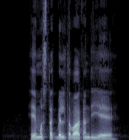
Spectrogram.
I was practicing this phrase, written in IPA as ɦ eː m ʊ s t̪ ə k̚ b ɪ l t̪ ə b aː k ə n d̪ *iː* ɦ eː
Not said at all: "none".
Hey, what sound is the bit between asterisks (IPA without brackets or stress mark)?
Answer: iː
